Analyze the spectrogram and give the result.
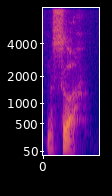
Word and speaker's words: Masuah: But I know that the actual pronunciation of my name is Masuah. – Masuah. Masuah. So, like, there's a guttural thing at the end, Masuah. – It's not a H, it's an Masuah.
